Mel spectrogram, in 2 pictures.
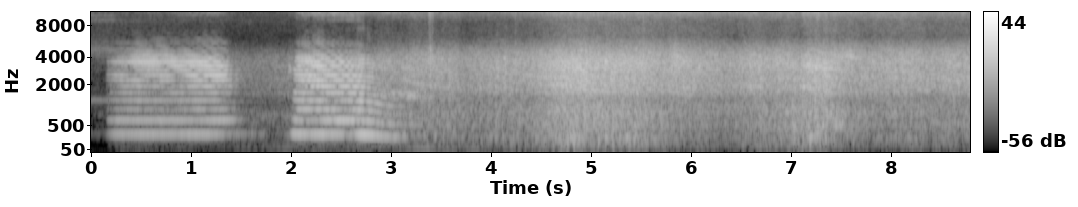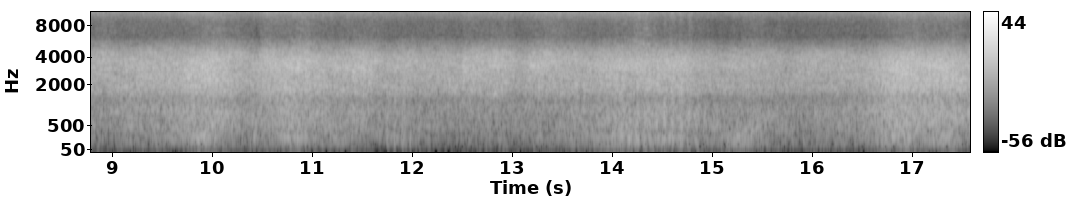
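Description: Indian Railways train horn sounding twice, a steady blast of about a second and then a shorter one that sags in pitch as it stops: the departure signal. Then the train runs on the rails, a steady rumble with a clatter of wheels that swells every couple of seconds.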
